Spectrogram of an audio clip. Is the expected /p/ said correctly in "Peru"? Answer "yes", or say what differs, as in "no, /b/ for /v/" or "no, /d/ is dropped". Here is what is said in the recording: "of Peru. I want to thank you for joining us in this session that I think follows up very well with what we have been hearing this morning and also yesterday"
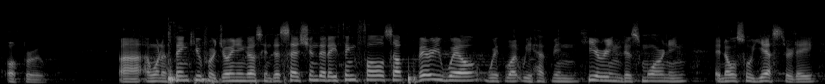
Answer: no, /b/ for /p/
